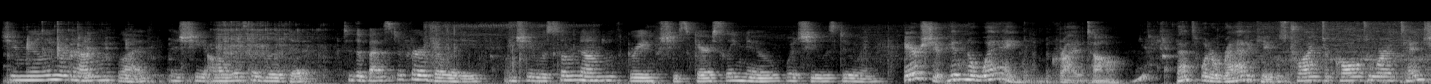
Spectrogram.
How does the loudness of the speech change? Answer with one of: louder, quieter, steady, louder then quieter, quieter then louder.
steady.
